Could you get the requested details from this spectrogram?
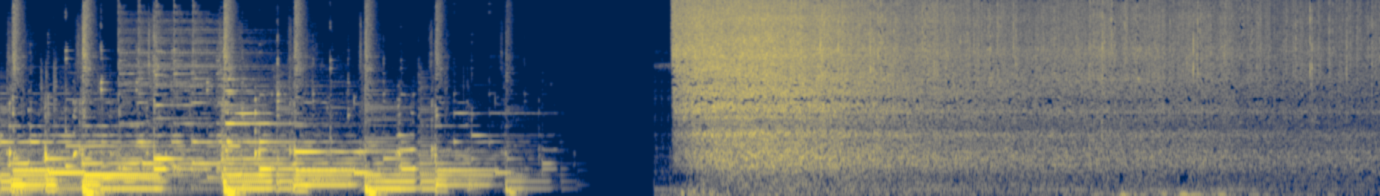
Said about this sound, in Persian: خب اینم از آتیشمون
